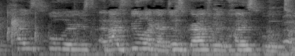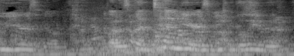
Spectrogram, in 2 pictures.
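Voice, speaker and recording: A woman in her twenties from Massachusetts, a saxophonist bandleader chatting excitedly with a club crowd between songs, laughing often. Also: a little high, a little fast. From Massachusetts, USA. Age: 20s. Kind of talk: live stage banter between songs. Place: live music club on stage. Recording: echoey club, distant mic, loud crowd and noise.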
